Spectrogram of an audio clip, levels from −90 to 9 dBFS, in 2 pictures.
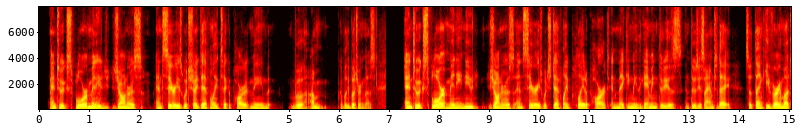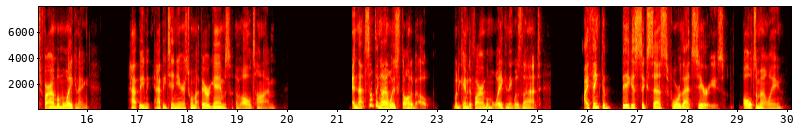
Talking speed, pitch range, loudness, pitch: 175 wpm, 105-140 Hz, -19 LUFS, 125 Hz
